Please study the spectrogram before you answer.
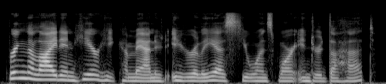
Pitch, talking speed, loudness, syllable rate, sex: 180 Hz, 235 wpm, -20 LUFS, 6.1 syllables/s, female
